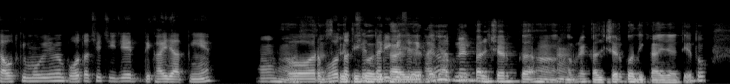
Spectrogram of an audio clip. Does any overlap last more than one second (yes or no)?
yes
